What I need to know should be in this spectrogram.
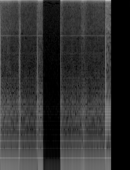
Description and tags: inspired by ryoji ikeda, ive recorded the sounding of me touching with my fingers and licking the minijac of a cable connected to the line-in entry of my pc. basically different ffffffff, trrrrrrr, and glllllll with a minimal- noisy sound...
